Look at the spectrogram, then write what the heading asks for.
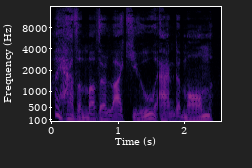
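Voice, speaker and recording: A man's voice: deep voice, big pitch swings, normal speed, husky, full character voice. A man voicing a bitter, resentful young demoness in a fantasy audiobook, speaking accusingly.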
